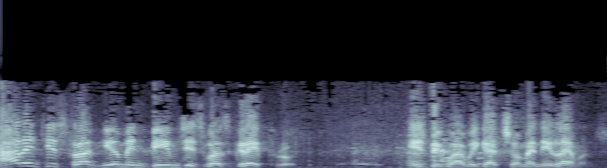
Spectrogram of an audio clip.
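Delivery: Greek dialect. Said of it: "that Greek dialect of yours".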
